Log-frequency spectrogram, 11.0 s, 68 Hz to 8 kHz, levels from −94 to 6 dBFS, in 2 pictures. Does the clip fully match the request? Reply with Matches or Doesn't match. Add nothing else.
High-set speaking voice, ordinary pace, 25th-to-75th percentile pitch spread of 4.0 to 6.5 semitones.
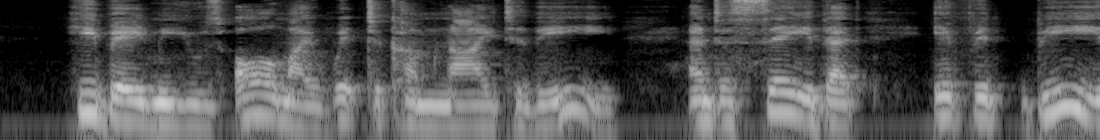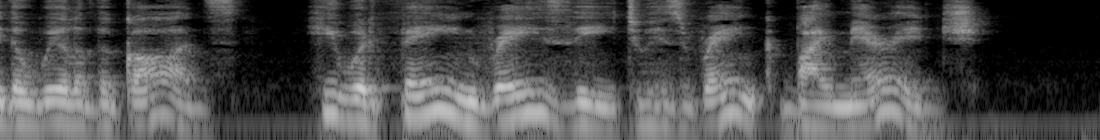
Doesn't match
